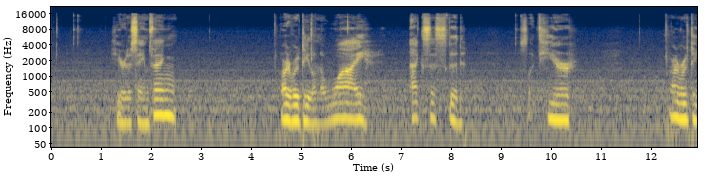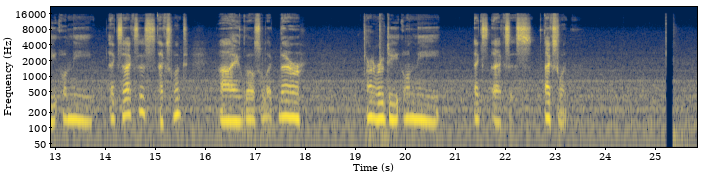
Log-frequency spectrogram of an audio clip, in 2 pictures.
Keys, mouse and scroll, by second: 0.5 click, 4.5 r, 5.2 y, 7.9 right click, 9.3 click, 12.3-12.8 typing, 15.0 right click, 16.7 click, 19.2-19.5 typing, 22.7 right click, 25.3 Pause.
